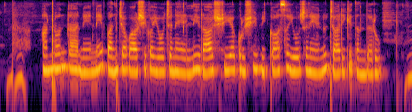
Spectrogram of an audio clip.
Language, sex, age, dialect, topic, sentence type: Kannada, female, 18-24, Mysore Kannada, agriculture, statement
